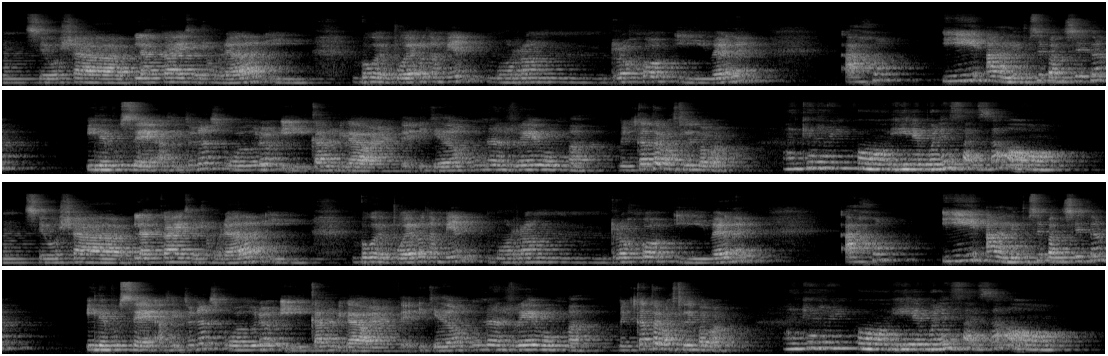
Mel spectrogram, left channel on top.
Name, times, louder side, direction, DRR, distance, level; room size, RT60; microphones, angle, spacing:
voice 1, 0.0-8.1 8.4-8.9 9.4-11.0 11.9-16.9 17.2-18.2, right 1 dB, 90° right, -4 dB, 2.0 m, -29 dB
voice 2, 18.8-21.5, left 1 dB, 25° left, -4 dB, 2.0 m, -27 dB
5.1 x 3.9 x 5.9 m, 0.99 s
head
